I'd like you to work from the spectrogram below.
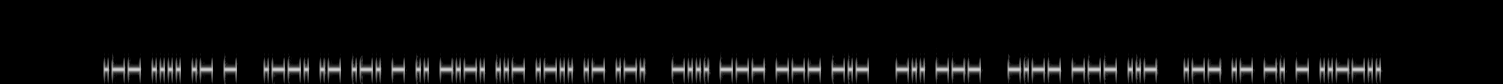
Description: Morse code, heard as a keyed tone, about 32 wpm, 700 Hz. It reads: WHAT PARTICULAR BOOK DO YOU WANT?
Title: Sentences from Top 1000 Words - Review Part 4 - 30wpm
